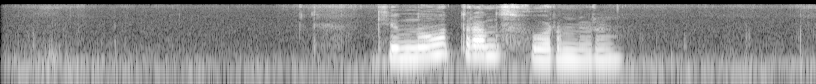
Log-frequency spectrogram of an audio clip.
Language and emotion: Russian, neutral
